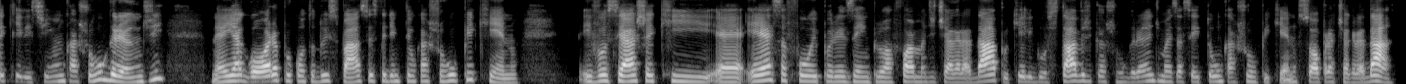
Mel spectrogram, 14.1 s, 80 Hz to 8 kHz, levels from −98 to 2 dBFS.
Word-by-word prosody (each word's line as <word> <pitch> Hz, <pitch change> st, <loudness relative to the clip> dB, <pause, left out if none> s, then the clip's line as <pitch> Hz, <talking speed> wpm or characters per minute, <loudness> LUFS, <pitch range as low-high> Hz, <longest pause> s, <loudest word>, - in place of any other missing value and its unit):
é 395 Hz, -, -4 dB
que 385 Hz, -, -14 dB
eles 325 Hz, -2 st, -11 dB
tinham 180 Hz, -1 st, -12 dB
um -, -, -4 dB
cachorro 195 Hz, +5 st, -3 dB
grande, 195 Hz, -, +2 dB, 0.4 s
né, 175 Hz, +3 st, 0 dB
e 200 Hz, -, +5 dB
agora, 185 Hz, +1 st, +6 dB
por 205 Hz, -1 st, -6 dB
conta 190 Hz, -1 st, -8 dB
do 195 Hz, -, -6 dB
espaço, 190 Hz, -3 st, +1 dB
vocês 200 Hz, -1 st, -5 dB
teriam 195 Hz, -1 st, -5 dB
que -, -, -18 dB
ter 200 Hz, -, -7 dB
um -, -, -10 dB
cachorro 190 Hz, +2 st, -4 dB
pequeno. 165 Hz, -, -7 dB, 0.6 s
E 185 Hz, -, -4 dB
você 200 Hz, +2 st, +2 dB
acha 200 Hz, +2 st, +6 dB
que, 180 Hz, -5 st, -6 dB
eh, 165 Hz, -1 st, +3 dB
essa 220 Hz, +3 st, +3 dB
foi, 190 Hz, -2 st, -2 dB
por 180 Hz, -1 st, -8 dB
exemplo, 175 Hz, -1 st, -7 dB
a 160 Hz, -, -3 dB
forma 170 Hz, 0 st, +1 dB
de 165 Hz, -, -20 dB
te -, -, -8 dB
agradar, 185 Hz, +7 st, +5 dB
porque 150 Hz, +2 st, -13 dB
ele 170 Hz, -1 st, -6 dB
gostava 170 Hz, +5 st, +1 dB
de 185 Hz, -, -15 dB
cachorro 175 Hz, -3 st, -16 dB
grande, 185 Hz, +5 st, -9 dB
mas 180 Hz, -1 st, -9 dB
aceitou 175 Hz, 0 st, -9 dB
um -, -, -8 dB
cachorro 170 Hz, +1 st, -11 dB
pequeno 80 Hz, -, -9 dB
só 160 Hz, -1 st, +1 dB
para 170 Hz, 0 st, -7 dB
te 160 Hz, -, -8 dB
agradar? 170 Hz, +3 st, +5 dB
185 Hz, 215 wpm, -26 LUFS, 170-200 Hz, 0.6 s, agora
